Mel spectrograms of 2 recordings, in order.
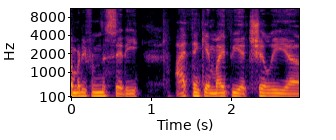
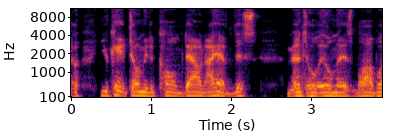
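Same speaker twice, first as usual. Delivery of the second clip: put-on agitated man's voice. Retelling a man's reply to a judge telling him to calm down, mock-agitated. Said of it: "like agitated and".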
